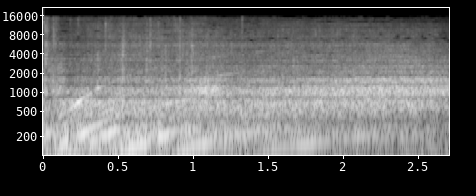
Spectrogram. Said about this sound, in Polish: Testujemy go zarówno po mieście, jak i po dłuższym odcinku. Samochód naprawdę jest niesamowity, jest bardzo cichy, tylko szumu opon, natomiast silnika w ogóle nie słychać.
